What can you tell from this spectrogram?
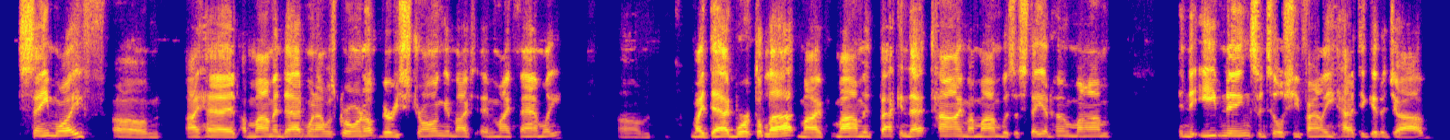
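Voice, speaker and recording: A man with a plain, everyday voice speaks at a medium pitch. The recording is very clean and dry, close with no echo, and the background is silent. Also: fairly even intonation, moderate pace. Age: 60s. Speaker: father interviewed on podcast. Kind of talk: interview.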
